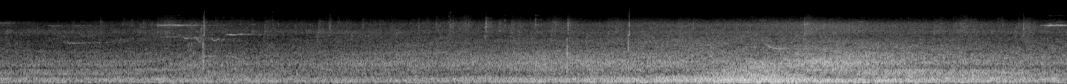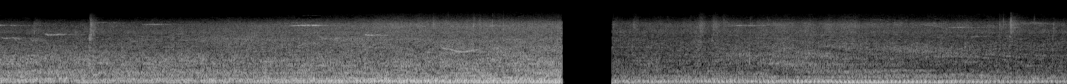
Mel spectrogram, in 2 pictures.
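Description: Motor traffic passing nearby: a steady rush of road noise with a low engine hum, swelling loudest about eight seconds in as a vehicle goes by and then easing off. The sound cuts out for half a second about sixteen seconds in, and a few faint short high chirps sound over it.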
